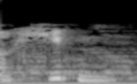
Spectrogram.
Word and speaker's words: hidden: 后边的 the hidden law，我读的比较长一点哈， hidden 实际上它的发音是 the hidden， hidden 鼻子去发音去了哈，吞掉了 the hidden law，隐藏的规律。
